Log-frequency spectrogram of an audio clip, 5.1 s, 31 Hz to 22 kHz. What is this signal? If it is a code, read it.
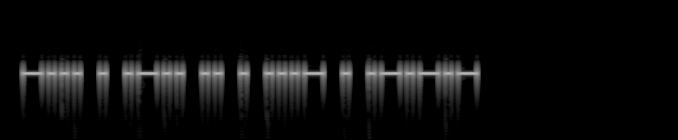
Morse code, heard as a keyed tone, about 25 wpm, 700 Hz. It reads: BELIEVE.
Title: Sentences from Top 1000 Words - Review Part 4 - 25wpm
